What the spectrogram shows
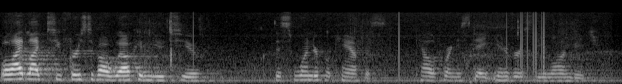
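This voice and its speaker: Noticeable background noise sits behind a fairly even voice with an American accent. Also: woman, medium pitch for a woman, fairly quick pace, big swings in loudness. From New Jersey (Port Monmouth). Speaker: university interviewer. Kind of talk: interview.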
